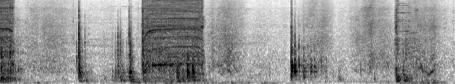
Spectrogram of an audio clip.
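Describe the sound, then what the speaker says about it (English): Phillips screws being backed out of a Ford extended cab truck's rear door panel with a power driver, one loud whirring burst among sharp clicks and knocks nearby. "We got two screws that are Phillips we're gonna remove."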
